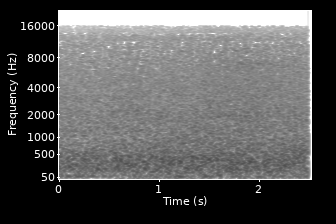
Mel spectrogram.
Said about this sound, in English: but that actually means, because we don't have all that green foliage in the way, we get a really nice clear shot of the Kelvin, and you can really, really hear the water now.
